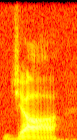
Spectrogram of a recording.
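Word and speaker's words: じゃ: iran ji and ya ja as in um john or not necessarily jaw but ja so this is chi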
